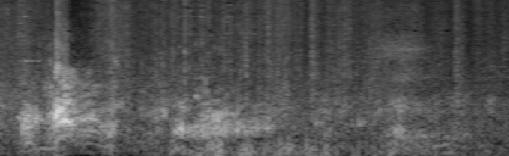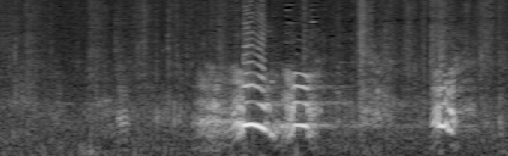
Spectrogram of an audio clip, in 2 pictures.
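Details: Three setters, one Gordon Setter and two English Setters, at daily play; a loud growling yelp opens, then quieter rumbles, and near the end two sharp whining growls follow close together, with a last short yip.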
